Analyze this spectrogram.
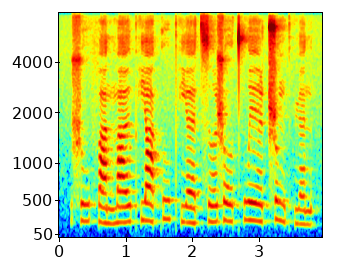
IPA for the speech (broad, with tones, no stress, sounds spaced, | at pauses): ʂ u˧˥ f a˨˩ n m a˧˥ ɪ̯ pʰ j ä˥˩ k u˥ pʰ j ɛ˨˩ t͡s ɹ̩˧˥ ʂ o˧ ʊ̯ t̪ʰ w e˥˧ ɪ̯ ʈ͡ʂ ʊ˥˩ ŋ pʰ ɥ ɛ˩ n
